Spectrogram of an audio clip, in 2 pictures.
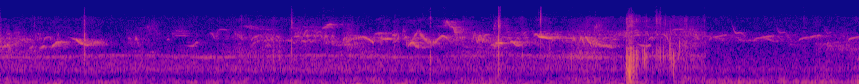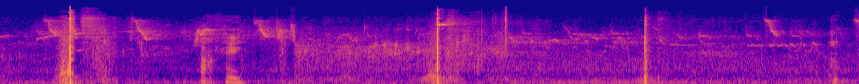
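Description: Birds chirping and singing, with the sharp click of a golf club striking a ball off the tee about seven seconds in, the loudest sound. Two fainter sharp clicks follow a few seconds later.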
